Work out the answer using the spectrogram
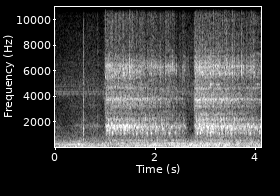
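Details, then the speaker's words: Hand-spun idler pulley from a 1995 Ford F-250 4X4 small-block V-8 gives a gritty, hissing scrape: worn bearing with dry grease and slight play, about to fail; replaced with an OEM Gates pulley during a radiator and cooling-system overhaul. "so it's just about ready to fail it doesn't have a whole lot of play in there just a little bit but you can tell that the bearings in there are starting to get kind of uh the grease in there is getting kind of dry"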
